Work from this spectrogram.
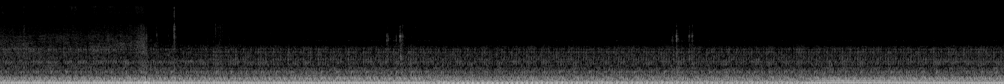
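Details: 2007 Dodge 6.7 Cummins after repairing exhaust manifold gasket leak that caused exhaust brake squeal: steady, even diesel idle with smooth low rumble, only a faint tone left.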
